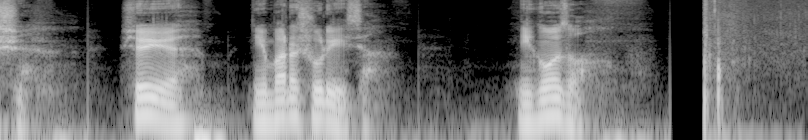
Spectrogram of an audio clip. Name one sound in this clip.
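Another young man speaks calmly nearby.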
